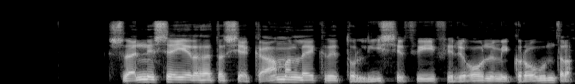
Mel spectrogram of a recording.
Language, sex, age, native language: Icelandic, male, 30-39, Icelandic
